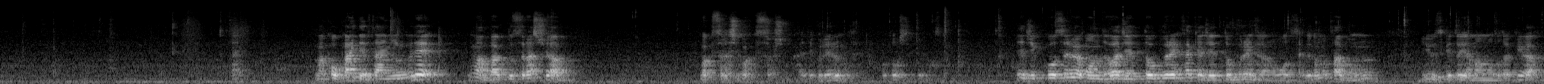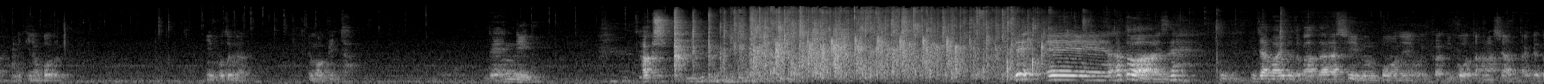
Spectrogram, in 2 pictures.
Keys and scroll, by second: 15.1 ctrl+shift+F10.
